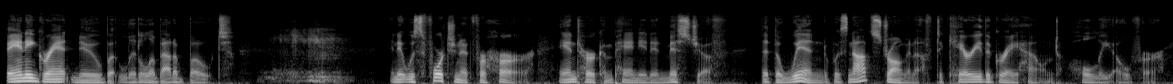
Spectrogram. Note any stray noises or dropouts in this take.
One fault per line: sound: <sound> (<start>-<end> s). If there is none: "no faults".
sound: squeak (2.6-3.6 s)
